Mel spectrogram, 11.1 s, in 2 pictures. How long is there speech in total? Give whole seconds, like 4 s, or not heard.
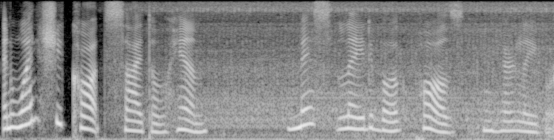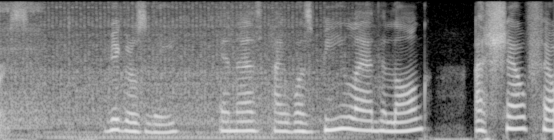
11 s.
